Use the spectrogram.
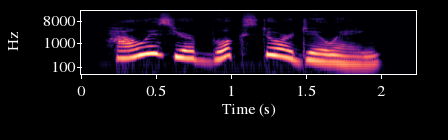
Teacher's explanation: Notice how some vowel sounds are linked with a W or Y sound.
